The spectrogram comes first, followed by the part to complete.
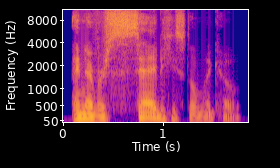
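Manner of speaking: "said" picked out with emphasis; stress on SAID. Shown as a demonstration. DJ showing ways to say one line, stress on "said". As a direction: lean hard on the word "said". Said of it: "this many ways to say this".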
